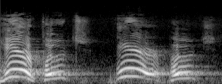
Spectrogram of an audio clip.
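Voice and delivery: high-pitched calling-out to a dog; hollering for dog. Acted. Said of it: "he's standing there hollering".

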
